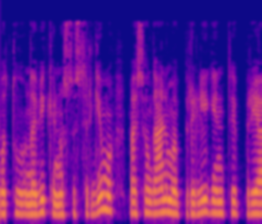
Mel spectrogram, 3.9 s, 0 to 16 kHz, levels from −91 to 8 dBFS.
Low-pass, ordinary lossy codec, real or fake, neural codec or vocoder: 14.4 kHz; MP3, 48 kbps; real; none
